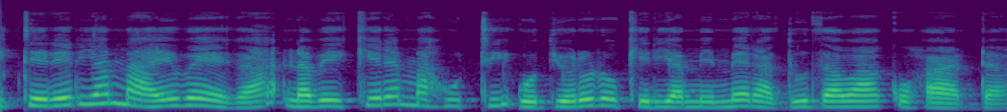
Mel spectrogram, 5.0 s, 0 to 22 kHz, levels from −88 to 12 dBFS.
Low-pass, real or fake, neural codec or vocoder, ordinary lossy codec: 14.4 kHz; real; none; none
